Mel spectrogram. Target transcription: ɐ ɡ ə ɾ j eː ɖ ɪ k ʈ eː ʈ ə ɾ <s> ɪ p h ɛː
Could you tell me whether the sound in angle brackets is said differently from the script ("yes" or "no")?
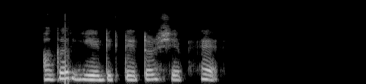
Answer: yes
